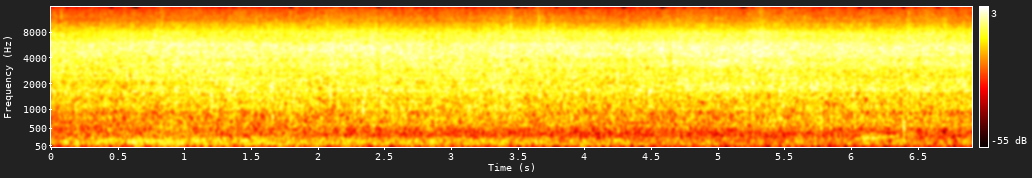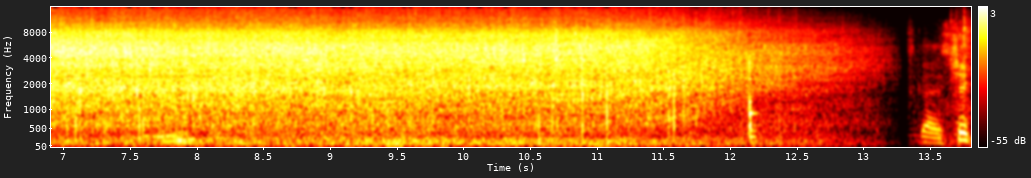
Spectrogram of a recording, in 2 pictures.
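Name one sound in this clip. Food sizzles loudly in a frying pan.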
